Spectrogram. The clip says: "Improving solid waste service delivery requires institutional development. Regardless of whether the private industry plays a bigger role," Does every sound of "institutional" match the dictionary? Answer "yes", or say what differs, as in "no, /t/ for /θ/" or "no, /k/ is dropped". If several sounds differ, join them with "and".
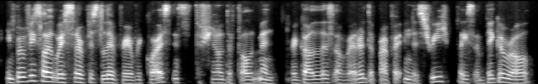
yes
